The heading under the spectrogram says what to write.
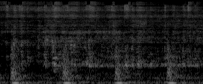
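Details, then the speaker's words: Breville Barista Express BES870 steam wand tip just under the milk surface: steady airy hiss with soft gurgling pulses about twice a second, normal air injection while stretching milk for a latte. "this sound means i'm injecting air into the milk and then i'm going to stop injecting here so that it doesn't become too bubbly because that's not what a latte is"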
